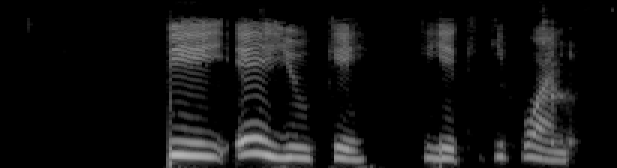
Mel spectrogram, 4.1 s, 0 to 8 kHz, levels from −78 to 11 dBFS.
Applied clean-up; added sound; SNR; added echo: neural mask model Resemble Enhance denoiser.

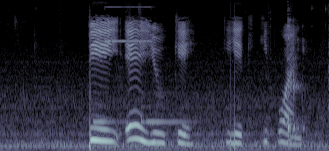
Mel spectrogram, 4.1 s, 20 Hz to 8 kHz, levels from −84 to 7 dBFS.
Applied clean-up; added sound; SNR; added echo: none; Burping, eructation; 11 dB; none.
